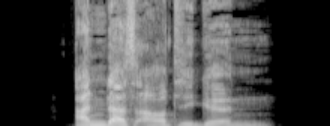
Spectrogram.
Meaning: inflection of andersartig: 1. strong genitive masculine/neuter singular 2. weak/mixed genitive/dative all-gender singular 3. strong/weak/mixed accusative masculine singular 4. strong dative plural
- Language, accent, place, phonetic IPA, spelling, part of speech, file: German, Germany, Berlin, [ˈandɐsˌʔaːɐ̯tɪɡn̩], andersartigen, adjective, De-andersartigen.ogg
